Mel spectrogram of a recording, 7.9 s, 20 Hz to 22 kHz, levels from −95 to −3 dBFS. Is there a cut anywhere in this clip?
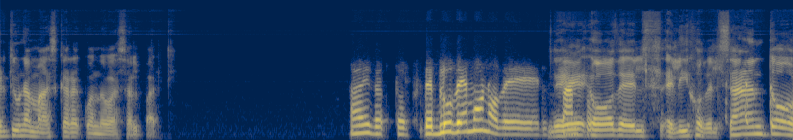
no; 0 cuts

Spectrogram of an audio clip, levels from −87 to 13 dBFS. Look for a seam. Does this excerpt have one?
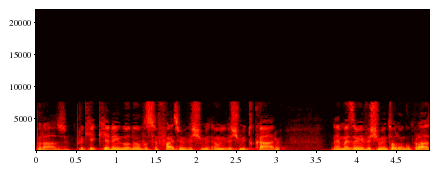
no; 0 cuts

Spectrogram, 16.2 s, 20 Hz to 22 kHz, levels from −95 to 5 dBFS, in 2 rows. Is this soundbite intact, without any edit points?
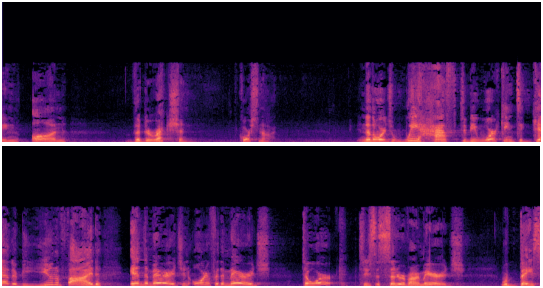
no; 2 cuts; at 5.2 s, 13.4 s

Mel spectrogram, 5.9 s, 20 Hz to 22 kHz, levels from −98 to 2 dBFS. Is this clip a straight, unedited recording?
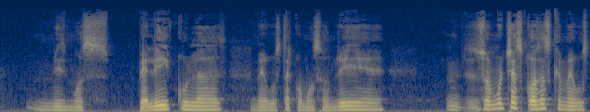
no; 1 cut; at 2.5 s

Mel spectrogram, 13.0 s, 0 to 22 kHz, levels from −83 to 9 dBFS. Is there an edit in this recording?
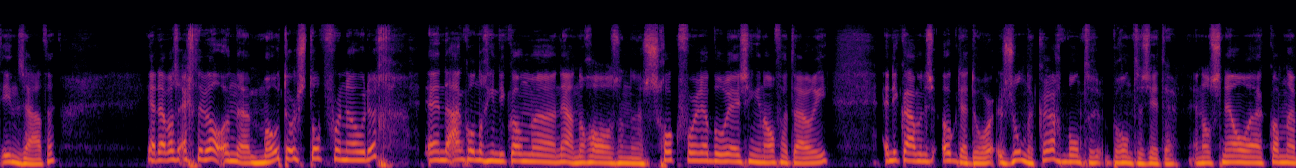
yes; 1 cut; at 4.1 s

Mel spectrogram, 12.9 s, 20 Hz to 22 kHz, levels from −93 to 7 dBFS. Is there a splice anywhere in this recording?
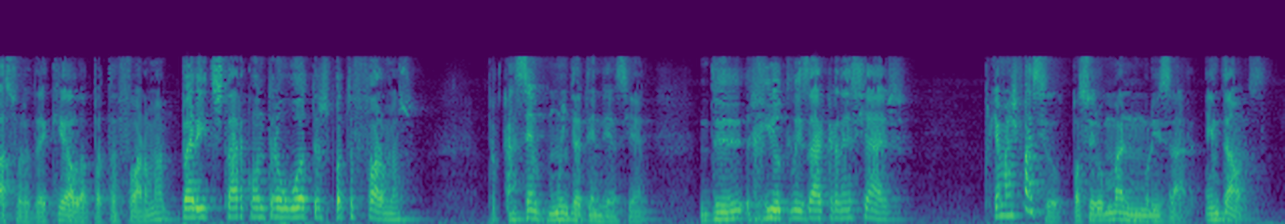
yes; 1 cut; at 5.0 s

